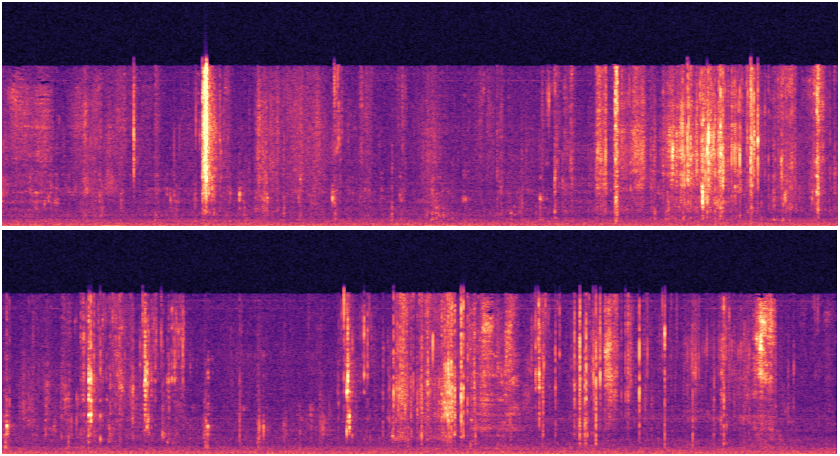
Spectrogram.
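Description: Close-miked chewing and biting of a nori-wrapped sushi burrito: irregular crisp crunches and wet mouth clicks, the loudest about a second in.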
